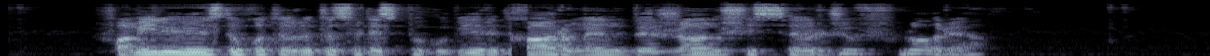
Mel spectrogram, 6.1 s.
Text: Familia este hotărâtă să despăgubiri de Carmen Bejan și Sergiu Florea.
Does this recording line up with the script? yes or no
yes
